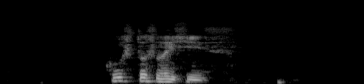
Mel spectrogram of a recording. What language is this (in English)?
Portuguese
